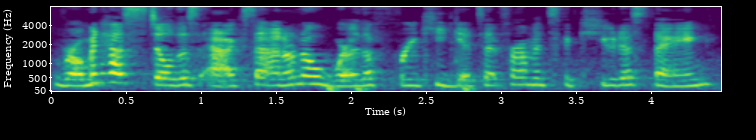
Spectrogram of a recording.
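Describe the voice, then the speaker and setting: Thirties woman vlogger, casual filler-heavy chat, pitched a bit high. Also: moderate pace, a bit bright, slight background noise. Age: 30s. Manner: chatty, rambling, many fillers. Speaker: makeup vlogger. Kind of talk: casual chat to viewers while doing makeup.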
